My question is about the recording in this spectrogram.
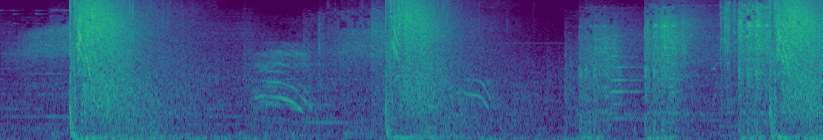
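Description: Rocket fire and explosions in a video game: several loud, sudden blasts, each followed by a rumbling decay, with brief whistling tones between some of the hits.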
